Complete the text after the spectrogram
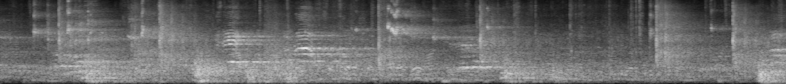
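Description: A ball smacks hard against a wall and bounces, echoing in a large hall.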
